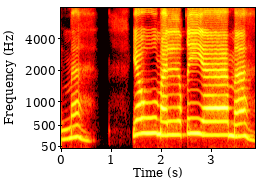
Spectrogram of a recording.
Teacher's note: وقف کریں گے ہا والی تا پر تو ہا کی ہی آواز نکالیں گے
